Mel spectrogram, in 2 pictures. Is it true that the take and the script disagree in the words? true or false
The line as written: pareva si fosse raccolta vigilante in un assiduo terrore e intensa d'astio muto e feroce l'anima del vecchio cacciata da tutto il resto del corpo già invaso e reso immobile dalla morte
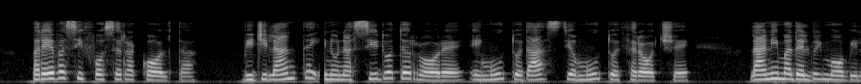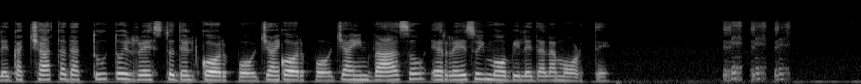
true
